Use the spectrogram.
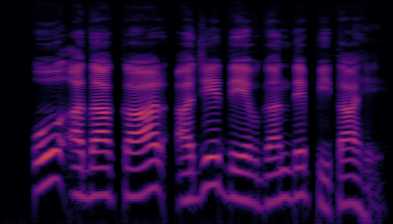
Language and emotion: Dogri, neutral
